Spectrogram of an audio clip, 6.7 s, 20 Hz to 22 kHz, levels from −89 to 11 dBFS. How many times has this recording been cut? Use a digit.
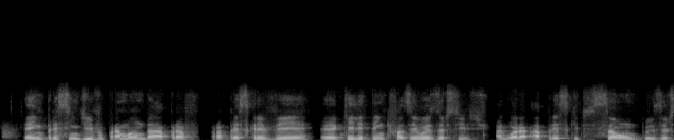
2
